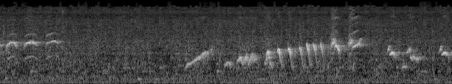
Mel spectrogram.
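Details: Afternoon song of an Aceh white-rumped shama: a few high warbled notes, a pause, then a rising burst of quick chirps and slurred whistles that climb in pitch.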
